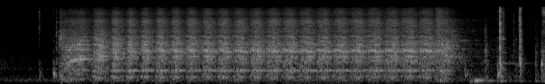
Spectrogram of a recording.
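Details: Honda H22A engine cranks but won't start: starter churns in an even beat for about four seconds with no firing or catch, then stops.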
